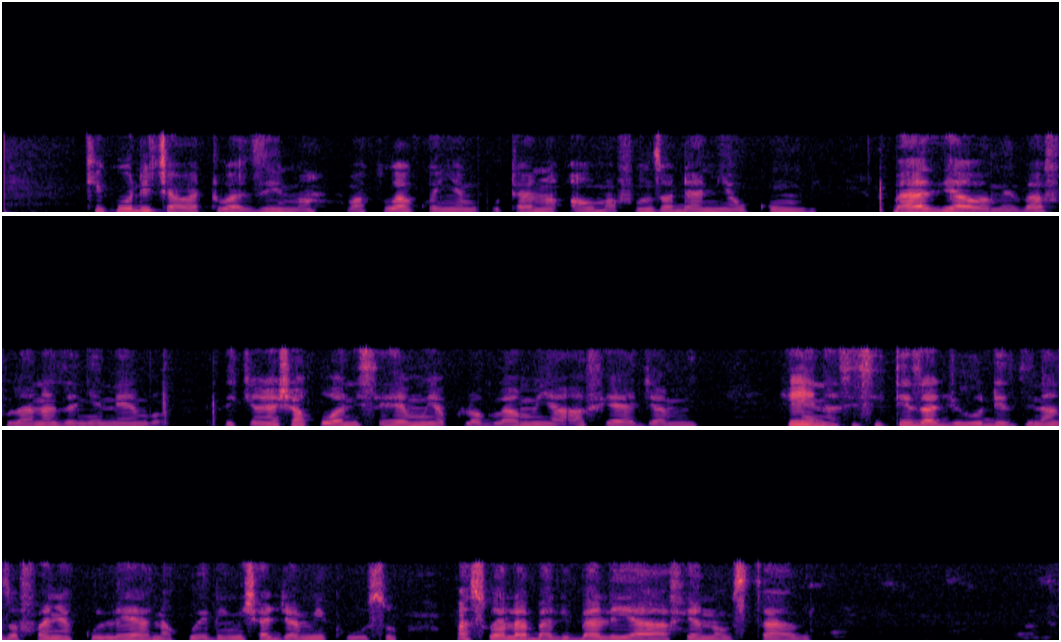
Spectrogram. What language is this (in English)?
Swahili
